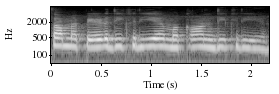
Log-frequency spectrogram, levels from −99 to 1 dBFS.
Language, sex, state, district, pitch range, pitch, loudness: Rajasthani, female, Rajasthan, Nagaur, 210-225 Hz, 220 Hz, -17 LUFS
